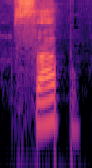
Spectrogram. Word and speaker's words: sapo: Por isso que sapo, que é uma paroxítona, sapo, né, sílaba mais tônica, a sílaba mais forte é o sa, é uma paroxítona terminada em o, por isso que não é acentuado.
